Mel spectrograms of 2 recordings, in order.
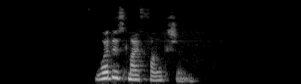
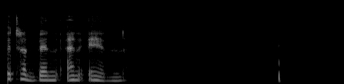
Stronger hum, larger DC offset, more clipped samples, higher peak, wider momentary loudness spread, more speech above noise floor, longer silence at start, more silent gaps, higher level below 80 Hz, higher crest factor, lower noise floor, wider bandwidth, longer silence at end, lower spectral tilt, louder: neither; neither; neither; first, -8 dBFS vs -20 dBFS; second, 17 LU vs 22 LU; first, 49 dB vs 37 dB; first, 0.95 s vs 0.05 s; neither; first, -72 dBFS vs -90 dBFS; about the same, 22 dB vs 24 dB; about the same, -75 dBFS vs -77 dBFS; first, 15.5 kHz vs 11.5 kHz; second, 1.1 s vs 2.2 s; about the same, -4.5 dB/octave vs -3.5 dB/octave; first, -26 LUFS vs -38 LUFS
